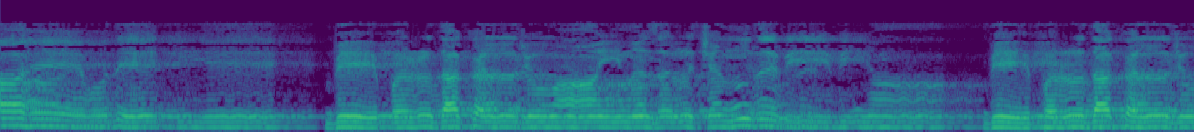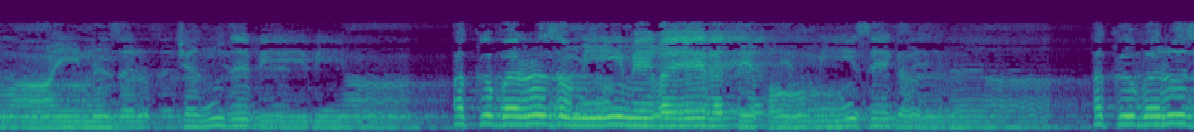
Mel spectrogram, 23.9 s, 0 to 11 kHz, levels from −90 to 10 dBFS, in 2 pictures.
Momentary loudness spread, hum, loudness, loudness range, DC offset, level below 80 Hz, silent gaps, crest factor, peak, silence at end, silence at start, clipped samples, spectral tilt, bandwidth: 16 LU; none; -26 LUFS; 10 LU; under 0.1%; -64 dBFS; none; 16 dB; -10 dBFS; 0 s; 0 s; under 0.1%; -7 dB/octave; 6.2 kHz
